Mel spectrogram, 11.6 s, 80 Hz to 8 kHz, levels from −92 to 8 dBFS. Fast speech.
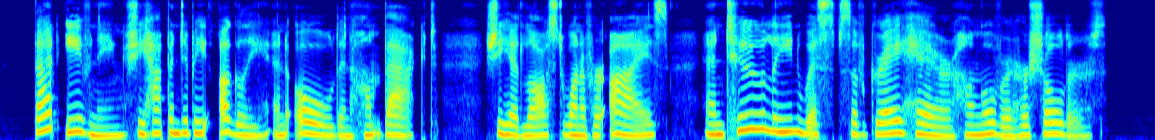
No: average, 155 wpm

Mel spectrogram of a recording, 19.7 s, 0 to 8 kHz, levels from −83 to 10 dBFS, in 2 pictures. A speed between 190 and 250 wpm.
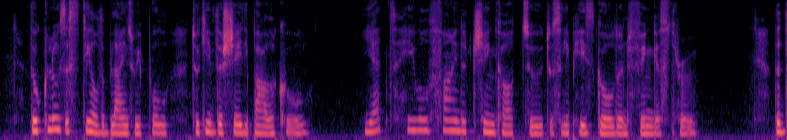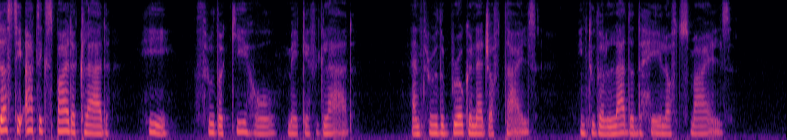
No: slow, 135 wpm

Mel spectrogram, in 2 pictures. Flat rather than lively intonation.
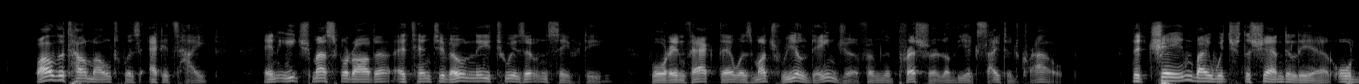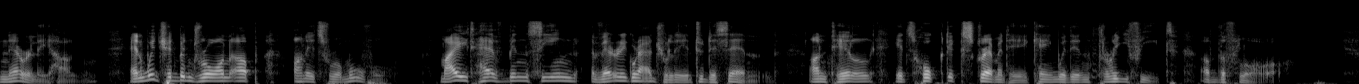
No: wide, 5.4 semitones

